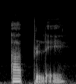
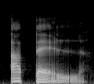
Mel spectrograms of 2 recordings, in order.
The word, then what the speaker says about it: appelle: they are the same, then it does change the pronunciation of e. You tend to pronounce it like really open. That's the reason why you pronounce it appel.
